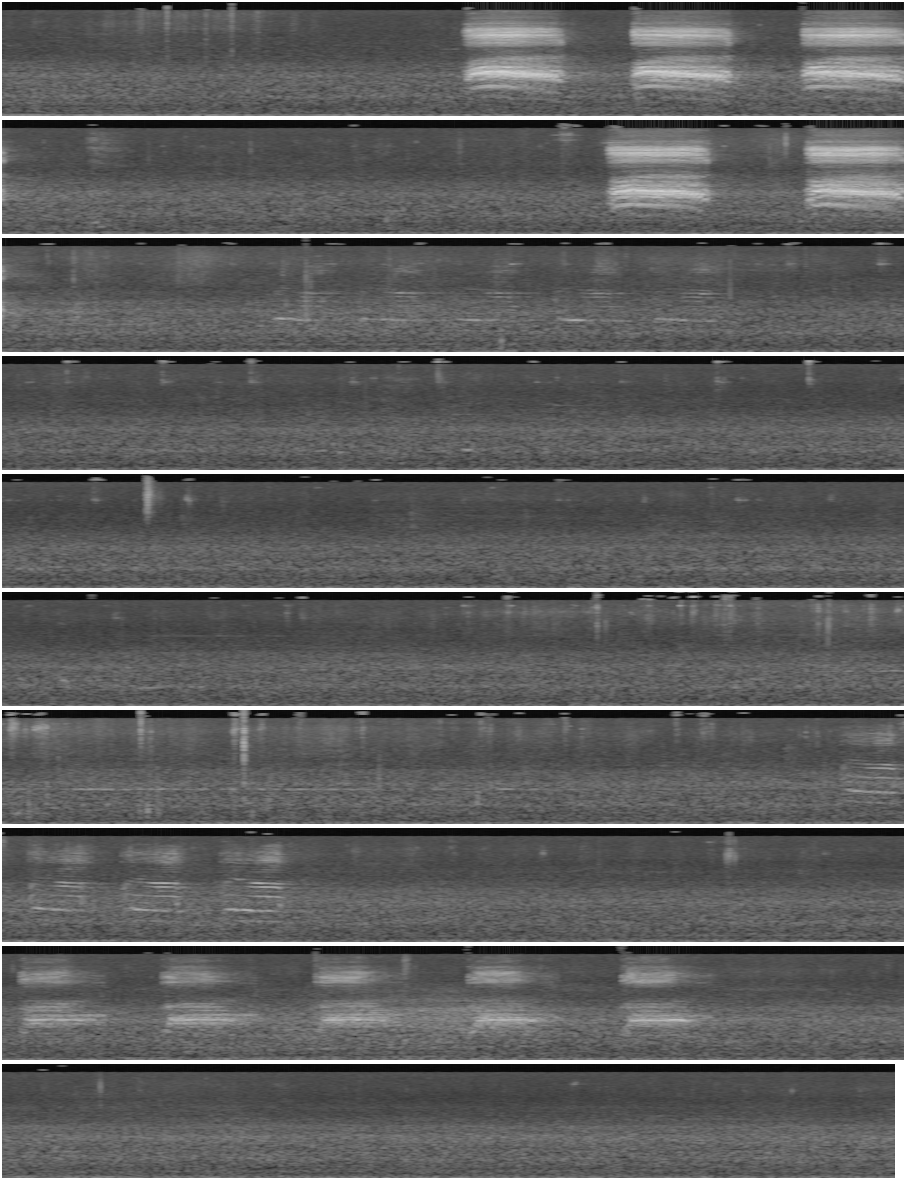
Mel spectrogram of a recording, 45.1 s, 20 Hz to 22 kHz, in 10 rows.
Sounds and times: drone of the city 0.0 - 45.0
Birds Crowing and Cawing 2.3 - 4.7
Birds Crowing and Cawing 7.5 - 9.2
Birds Crowing and Cawing 10.4 - 12.9
Birds Crowing and Cawing 31.2 - 33.2
Birds Crowing and Cawing 36.2 - 39.8

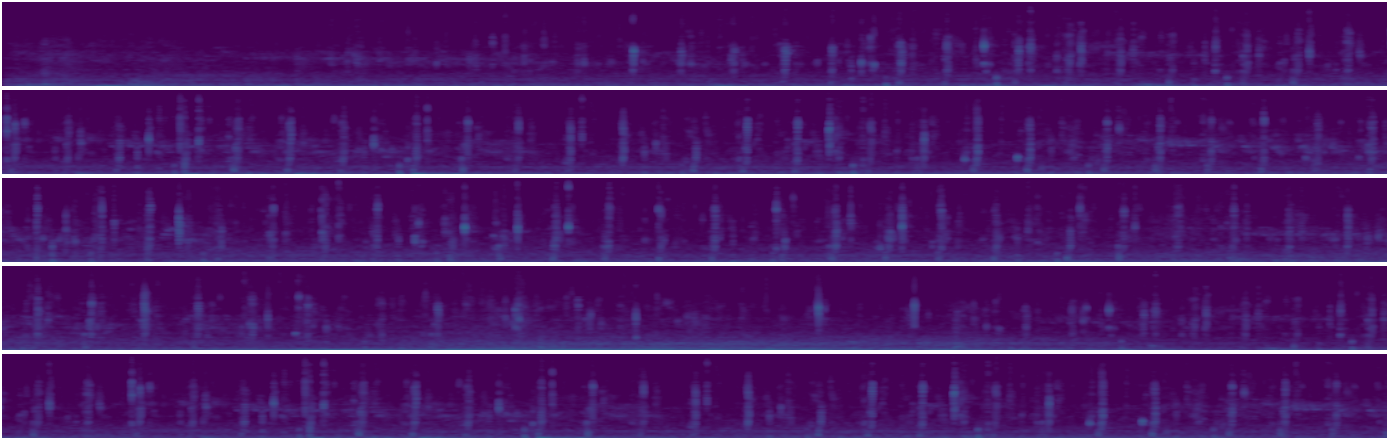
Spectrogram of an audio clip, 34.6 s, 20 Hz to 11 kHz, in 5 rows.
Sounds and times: Cat drinks watter 1.3 - 34.6

